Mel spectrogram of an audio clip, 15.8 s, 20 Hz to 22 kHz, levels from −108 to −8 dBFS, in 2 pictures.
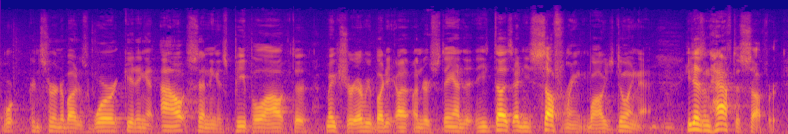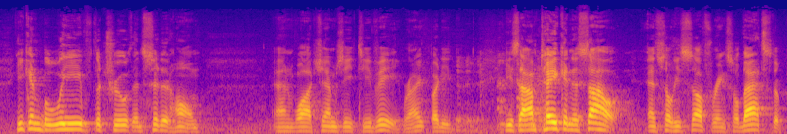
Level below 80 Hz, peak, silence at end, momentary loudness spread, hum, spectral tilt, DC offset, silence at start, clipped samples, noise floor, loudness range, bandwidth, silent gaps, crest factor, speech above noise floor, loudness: -58 dBFS; -2 dBFS; 0.05 s; 15 LU; none; -6.5 dB/octave; under 0.1%; 0 s; under 0.1%; -51 dBFS; 7 LU; 15 kHz; none; 22 dB; 26 dB; -25 LUFS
